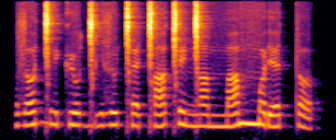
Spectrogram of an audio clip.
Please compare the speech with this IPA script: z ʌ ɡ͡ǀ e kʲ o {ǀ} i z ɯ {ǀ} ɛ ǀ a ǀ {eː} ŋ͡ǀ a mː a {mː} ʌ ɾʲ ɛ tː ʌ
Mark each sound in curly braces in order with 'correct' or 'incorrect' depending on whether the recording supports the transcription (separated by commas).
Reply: incorrect, correct, incorrect, correct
